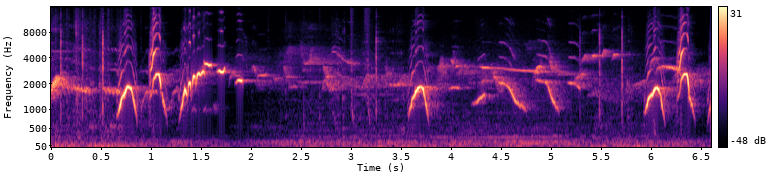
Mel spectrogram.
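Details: White-rumped shama in competition singing, a caged contest bird: loud, sharply looping whistled notes sweeping up and down, separated by sustained level whistles, with bursts of strong phrases at the start and near the end.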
